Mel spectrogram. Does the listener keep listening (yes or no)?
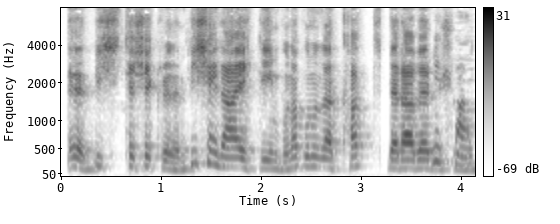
yes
